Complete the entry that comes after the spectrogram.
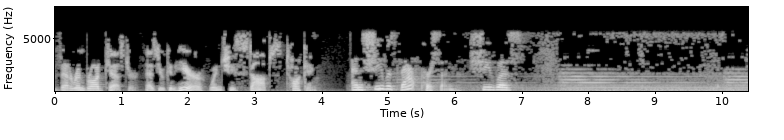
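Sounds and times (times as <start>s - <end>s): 
speech: 0.0s - 7.8s
grandfather clock ringing: 4.8s - 10.3s.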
